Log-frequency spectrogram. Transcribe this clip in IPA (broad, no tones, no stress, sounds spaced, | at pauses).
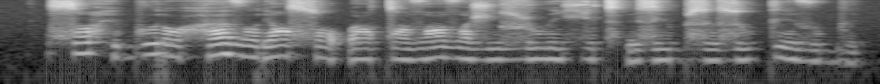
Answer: sˤ i h ɪ b ʊ ɾ ɔ h a ð ɔ ɾ e sˤ u ʔ ɔ tˤ ɪ ðˤ ɛ ðˤ i ʒ i ɮ u e̯ ç ɪ t͡sʼ ɪ z ɪ b z ʊ z u k e ð ʊ b ɪ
